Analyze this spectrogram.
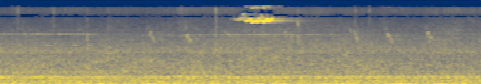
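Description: Steady low hum of distant city traffic, with faint chirps of small birds and one brief high-pitched chirp about three seconds in.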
